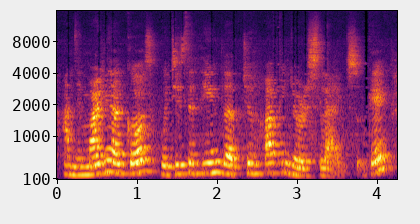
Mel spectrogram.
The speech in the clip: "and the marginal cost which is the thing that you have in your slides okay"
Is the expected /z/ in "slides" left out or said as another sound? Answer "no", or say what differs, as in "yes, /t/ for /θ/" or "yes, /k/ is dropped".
yes, /s/ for /z/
